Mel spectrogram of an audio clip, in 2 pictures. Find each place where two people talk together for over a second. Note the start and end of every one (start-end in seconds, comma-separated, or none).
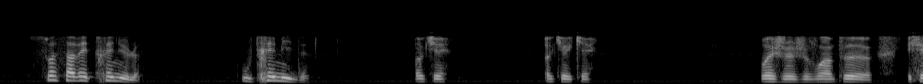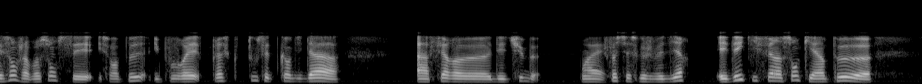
none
